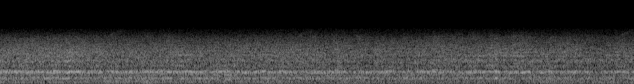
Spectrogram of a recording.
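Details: Asian honey bees from a beehive in the rainy season, on a humid morning or evening, crowding onto the contacts of a 230-volt AC socket and getting shocked; a steady, dense buzzing drone with a strong hum band that holds unbroken throughout.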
